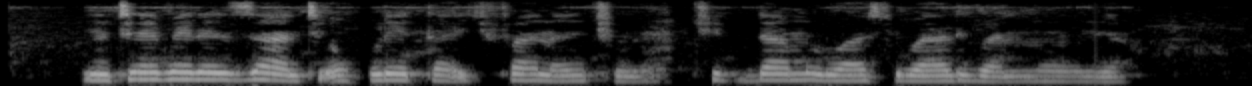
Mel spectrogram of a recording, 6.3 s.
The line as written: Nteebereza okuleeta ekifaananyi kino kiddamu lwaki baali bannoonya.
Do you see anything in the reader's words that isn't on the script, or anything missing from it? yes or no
yes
